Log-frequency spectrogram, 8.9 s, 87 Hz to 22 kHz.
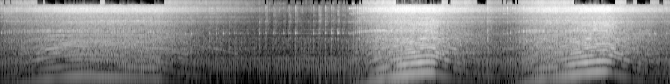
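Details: Poulan Pro 50cc 20-inch two-stroke chainsaw after repair: tank thought to be venting now, running 40:1 premix. Revs up cleanly and drops back to idle twice, rising and falling smoothly without stalling or bogging; runs healthy.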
